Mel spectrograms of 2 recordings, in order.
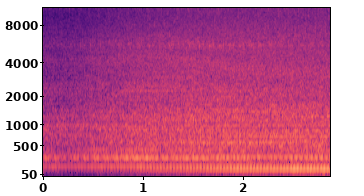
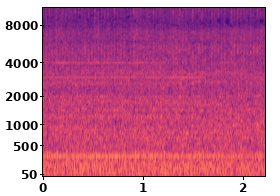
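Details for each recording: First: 2017 Jeep 3.2: smooth, even low hum with a steady note and no stumble or miss, then it cuts off; a clean, healthy idle. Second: 2017 Jeep 3.2: steady, heavy idle with a slight unevenness underneath; cylinder 5 misfire (P0205, P0305) from an injector that fails open once hot.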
